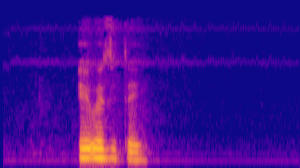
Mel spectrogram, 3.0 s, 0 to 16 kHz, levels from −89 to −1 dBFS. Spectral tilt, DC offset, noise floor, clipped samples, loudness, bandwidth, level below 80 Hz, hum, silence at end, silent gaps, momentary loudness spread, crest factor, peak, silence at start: -8 dB/octave; under 0.1%; -68 dBFS; under 0.1%; -22 LUFS; 11.5 kHz; -68 dBFS; 60 Hz at -55 dBFS; 1.55 s; none; 12 LU; 18 dB; -8 dBFS; 0.8 s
